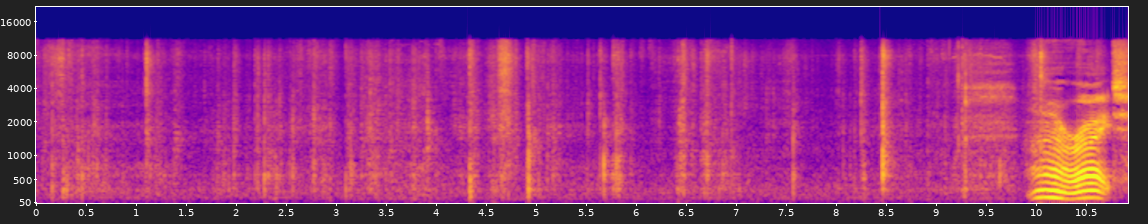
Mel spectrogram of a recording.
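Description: Stiff plastic display panel and small plastic snap connectors being handled: scattered crinkles and light plastic clicks, with a few sharper clicks.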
